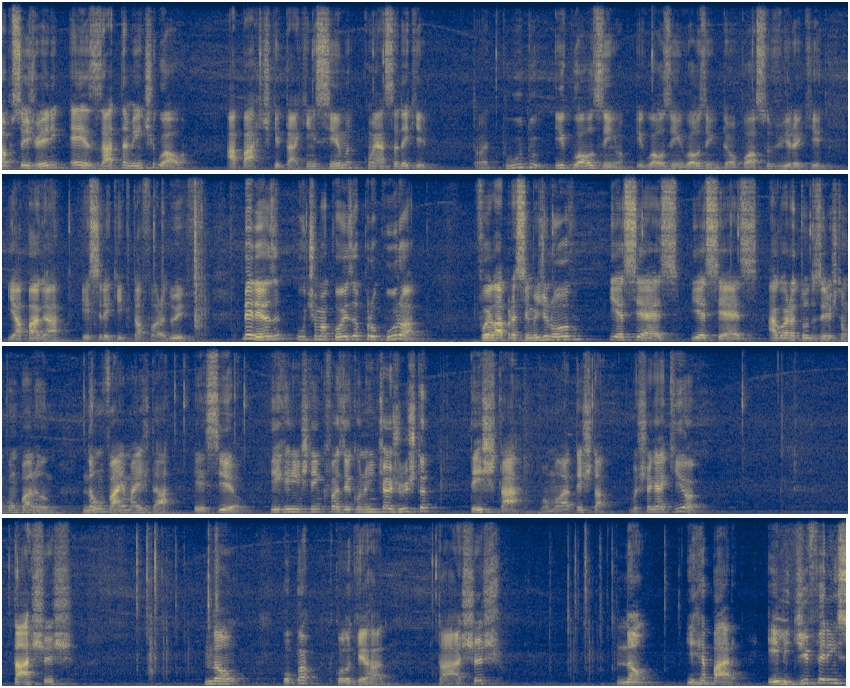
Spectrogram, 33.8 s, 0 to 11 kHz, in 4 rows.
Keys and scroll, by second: 21.2 ctrl+b, 21.7 alt+Tab.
